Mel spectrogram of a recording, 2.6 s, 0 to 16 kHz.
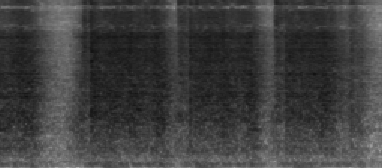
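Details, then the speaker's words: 1996 Polaris Magnum 425 4x4 project machine with a booster box on: strained, uneven cranking in slowing and recovering surges, turning over hard and not firing. It sounded dry, and oil down the cylinder is planned next. Cause unconfirmed. "She sounded dry. Yeah, she's having to try."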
